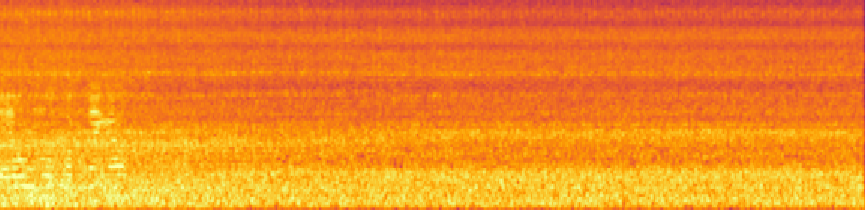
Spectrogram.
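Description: A Toyota Tacoma pickup engine, on a squatted truck, idles steadily with a continuous low rumble close by, a faint voice briefly audible near the start.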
